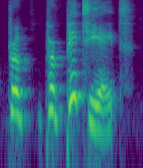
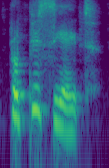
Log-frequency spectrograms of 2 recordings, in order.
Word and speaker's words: propitiate: kate we will start with you okay fantastic perpetuate oh actually it's actually pronounced propitiate thank you i love being corrected i i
